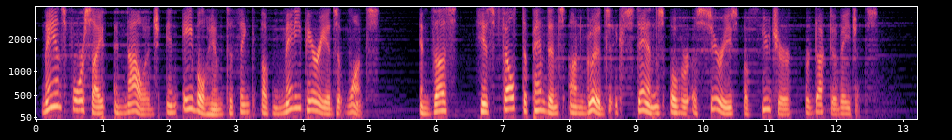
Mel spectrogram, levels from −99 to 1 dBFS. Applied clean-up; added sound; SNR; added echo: neural mask model RNNoise.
